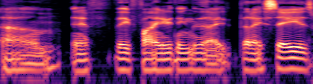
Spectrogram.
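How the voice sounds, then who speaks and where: In a very clean recording with a silent background, a man with a very deep, low voice speaks with a Canadian accent. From Canada, Ontario (Peterborough). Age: 20s. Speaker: podcast host, musician. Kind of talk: solo personal monologue. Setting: home recording in bedroom. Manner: hesitant, many fillers.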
